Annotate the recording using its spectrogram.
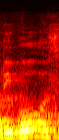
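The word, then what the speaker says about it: ribose: हैं तो कोई डरने की जरूरत त नहीं राइबोज बोलो रिबोज़ बोलो आपकी इच्छा भैया आया ना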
